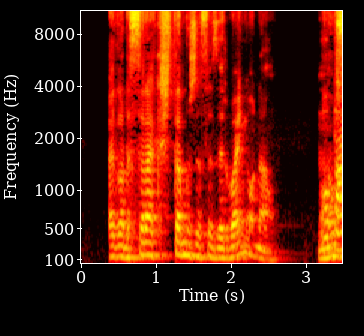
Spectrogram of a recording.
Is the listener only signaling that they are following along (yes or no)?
no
